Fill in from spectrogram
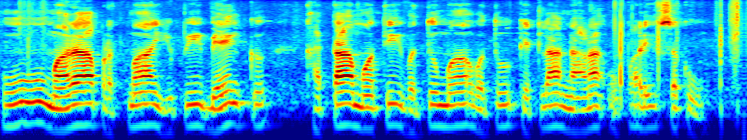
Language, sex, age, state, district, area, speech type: Gujarati, male, 60+, Gujarat, Anand, urban, read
